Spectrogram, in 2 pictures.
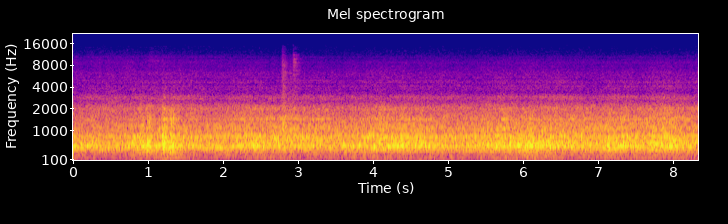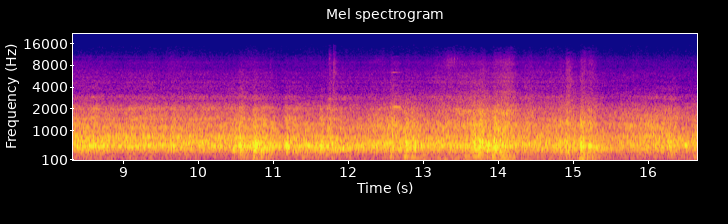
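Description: Running noise heard inside an E233-3000 series electric train's Green car at speed: a steady rumble of wheels on rail, with a few sharp clicks and knocks from the track through it.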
